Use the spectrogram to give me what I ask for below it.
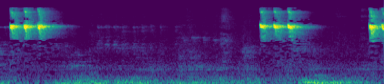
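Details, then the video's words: A Blue-crowned hanging parrot gives its natural call, used to lure others into calling: very high, thin, shrill notes in quick bursts of three or four, with short pauses between the bursts. "SUARA BURUNG SERINDIT"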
